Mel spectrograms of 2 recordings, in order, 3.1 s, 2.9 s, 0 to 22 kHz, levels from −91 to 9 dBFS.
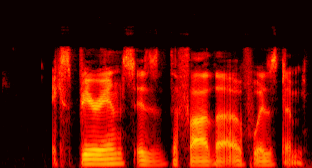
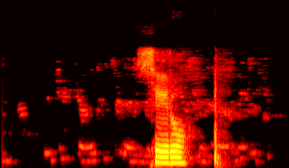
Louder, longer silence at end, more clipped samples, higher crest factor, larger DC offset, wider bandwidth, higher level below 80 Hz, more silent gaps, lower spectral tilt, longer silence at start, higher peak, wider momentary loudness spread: second, -27 LUFS vs -18 LUFS; second, 0.05 s vs 0.65 s; neither; about the same, 20 dB vs 20 dB; neither; about the same, 7.2 kHz vs 7.2 kHz; second, -62 dBFS vs -54 dBFS; neither; second, -4 dB/octave vs -5.5 dB/octave; second, 0.55 s vs 0.8 s; second, -8 dBFS vs -2 dBFS; second, 10 LU vs 15 LU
